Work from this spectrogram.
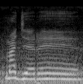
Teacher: Pertanyaannya yaitu tentang bacaan imalah yalam memiringkan bunyi fathah kepada kasroh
